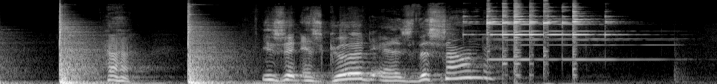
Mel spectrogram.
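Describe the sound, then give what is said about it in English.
Ringing metal from a hammer striking an iron sword laid on an anvil: two sharp, loud blows ring out, then a voice talks, followed by high, sustained bell-like metallic tones that slowly fade. “and I'm having us hear the ringing of that metal, that iron, that with a sword in between the hammer and the anvil”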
